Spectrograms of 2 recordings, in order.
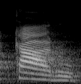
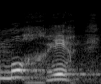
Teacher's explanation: Também apresenta 6 letras como representação gráfica dessa palavra, porém, nessa palavra aqui, é esse bloco aqui, ó, do R com o R, que produz apenas um som do R mais forte, morrer. Diferente da palavra caro, por exemplo, que esse ro produz um som um pouco mais fraco do que morrer, que é um R mais forte.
